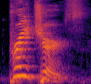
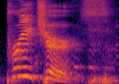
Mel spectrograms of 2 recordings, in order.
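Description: First: Higher, loud ringing call; preacher boom. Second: Preacher echo. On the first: Comic naming her family trade, preacher-style call. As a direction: proclaim it from the pulpit. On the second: Comic repeating the word, preacher-style echo. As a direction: echo it like an amen. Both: Pretend. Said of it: "Yeah, sorry".

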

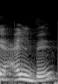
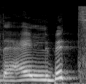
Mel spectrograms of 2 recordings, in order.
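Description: First: علبة ending in an open "e", "ilbe"; silent te marbuta. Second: علبة ending on a clear T, "ilbit"; T sound pronounced. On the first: Teacher says the word on its own: علبة with silent T. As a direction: leave the T off the end of علبة. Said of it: "I don't pronounce it". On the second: Teacher joins noun to noun: علبة with final T. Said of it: "I pronounced the T sound". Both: Shown as a demonstration.

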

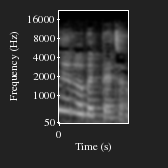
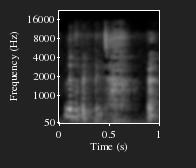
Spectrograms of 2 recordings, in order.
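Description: First: Said in the usual way. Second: Breathy whispered echo of the phrase; hushed whispered aside; whispered repeat. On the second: Shown as a demonstration. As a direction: whisper A little bit better to yourself.

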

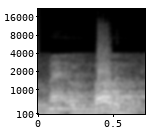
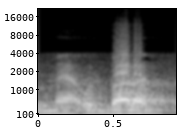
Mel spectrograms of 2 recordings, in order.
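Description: First: البرد as "el-bard", no vowel after the ra; mistaken reading, silent ra. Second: البرد as "al-barad", with an open "a" after the ra; corrected, fatha on the ra. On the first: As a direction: misread البرد as one syllable, "bard". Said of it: "لان ممكن تقول". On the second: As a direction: read البرد correctly as "ba-rad". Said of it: "بفتح الراء". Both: Shown as a demonstration.

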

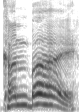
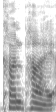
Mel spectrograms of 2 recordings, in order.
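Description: First: Kanbai with a hard B, called out higher; wrong word Kanbai. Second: Fix it to KAN-pai, with a P; corrected Kanpai. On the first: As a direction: cheer Kanbai, KAN-bai with a B. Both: Real, not acted. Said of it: "I don't know why I said kanbai".

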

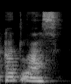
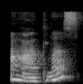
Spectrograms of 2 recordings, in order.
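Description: First: Атлас stressed on the second syllable, at-LÁS; атлас slow, with a falling tune on ЛАС. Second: Атлас stressed on the first syllable, ÁT-las; Атлас with a rising tune and the opening А stressed. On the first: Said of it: "як у слові атлас". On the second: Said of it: "наголос падає на перший склад". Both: Shown as a demonstration.

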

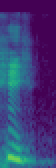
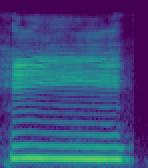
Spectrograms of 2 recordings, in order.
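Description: First: حي with a quick kasra; short i in حي. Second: حي with a long held vowel. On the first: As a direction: clip حي short. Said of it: "الكسرة حركة قصيرة". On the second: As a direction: stretch the ii of حي far out. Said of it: "المد بالياء حركة طويلة". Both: Shown as a demonstration.

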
